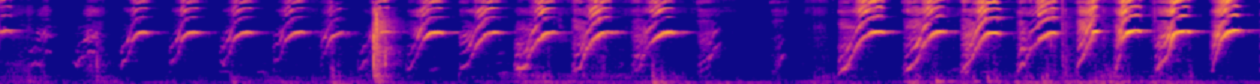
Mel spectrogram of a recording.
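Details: A guinea pig thrown to a monitor lizard squeals in piercing, downward-sliding bursts, roughly three a second, breaking off for a moment near the middle before resuming loudly, with faint low rustling underneath.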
